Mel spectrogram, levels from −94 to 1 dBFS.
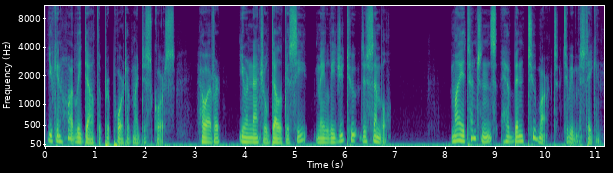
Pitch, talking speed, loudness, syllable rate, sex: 105 Hz, 145 wpm, -21 LUFS, 5.2 syllables/s, male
